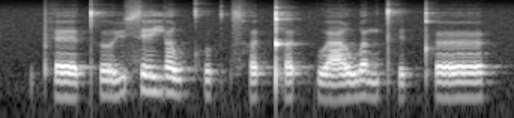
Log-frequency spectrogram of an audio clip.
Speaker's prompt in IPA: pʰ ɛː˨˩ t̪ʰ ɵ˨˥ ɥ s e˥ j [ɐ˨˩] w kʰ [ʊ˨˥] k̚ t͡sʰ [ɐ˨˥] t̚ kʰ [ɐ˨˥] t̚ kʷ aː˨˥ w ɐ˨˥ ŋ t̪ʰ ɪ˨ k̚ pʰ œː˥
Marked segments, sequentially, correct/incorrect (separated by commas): incorrect, correct, correct, correct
